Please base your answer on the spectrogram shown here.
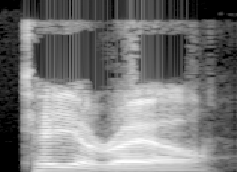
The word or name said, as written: theorell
